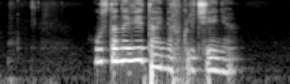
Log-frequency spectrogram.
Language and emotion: Russian, sad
